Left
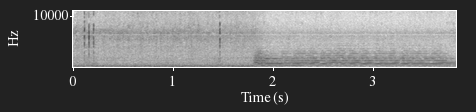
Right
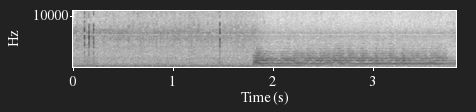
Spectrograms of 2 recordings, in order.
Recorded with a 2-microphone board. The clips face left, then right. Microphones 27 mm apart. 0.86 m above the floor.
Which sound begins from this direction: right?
A trumpet, at 1.8 s.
